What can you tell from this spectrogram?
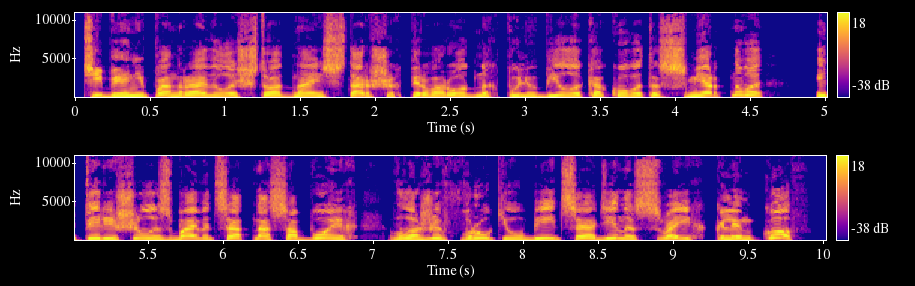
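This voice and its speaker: A man voicing a proud, fierce gnome queen who speaks in sharp, reproachful outbursts. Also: sits high, animated, normal speed, no room sound, studio quality. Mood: angry reproachful. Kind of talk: audiobook character reading.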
